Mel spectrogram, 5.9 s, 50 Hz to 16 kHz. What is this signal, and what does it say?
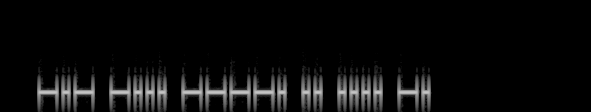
Morse code, heard as a keyed tone, about 20 wpm, 700 Hz. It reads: KB9IHN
